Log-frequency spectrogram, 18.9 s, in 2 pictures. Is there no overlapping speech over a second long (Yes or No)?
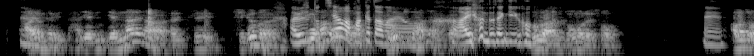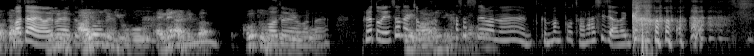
No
